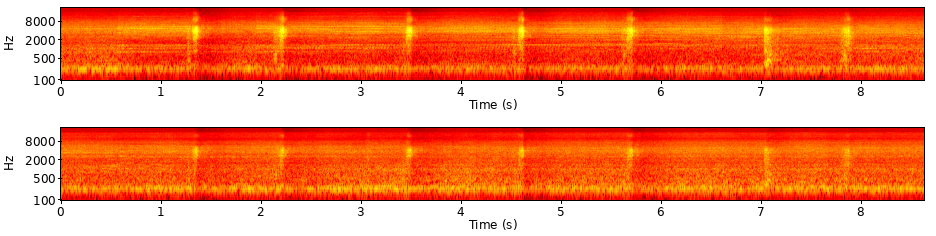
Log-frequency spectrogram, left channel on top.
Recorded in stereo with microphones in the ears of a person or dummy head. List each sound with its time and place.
1.3 s a rattle: 25° left (ahead or behind), 1.2 m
